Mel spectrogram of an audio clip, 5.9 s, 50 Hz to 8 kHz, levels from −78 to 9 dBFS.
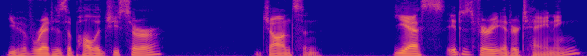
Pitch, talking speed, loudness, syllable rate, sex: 100 Hz, 120 wpm, -21 LUFS, 4.8 syllables/s, male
